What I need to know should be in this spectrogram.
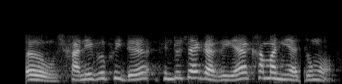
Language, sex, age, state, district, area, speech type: Bodo, female, 60+, Assam, Kokrajhar, rural, conversation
